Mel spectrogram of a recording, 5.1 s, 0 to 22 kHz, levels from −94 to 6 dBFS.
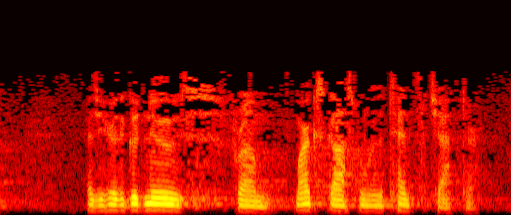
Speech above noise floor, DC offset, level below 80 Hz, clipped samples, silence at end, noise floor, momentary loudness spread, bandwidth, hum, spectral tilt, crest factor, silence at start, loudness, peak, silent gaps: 29 dB; under 0.1%; -68 dBFS; under 0.1%; 0.3 s; -54 dBFS; 15 LU; 5.8 kHz; none; -10.5 dB/octave; 18 dB; 0 s; -26 LUFS; -8 dBFS; none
